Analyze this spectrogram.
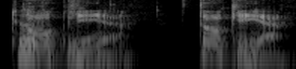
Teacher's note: Turkey has the stress on the first syllable.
